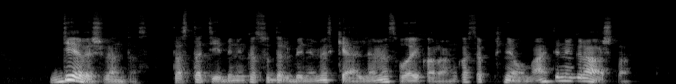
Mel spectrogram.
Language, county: Lithuanian, Šiauliai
